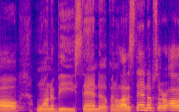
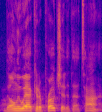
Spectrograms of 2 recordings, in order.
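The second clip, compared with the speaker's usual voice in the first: usual speaking voice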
